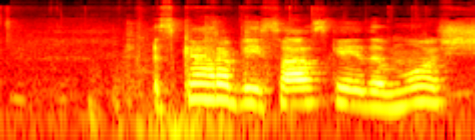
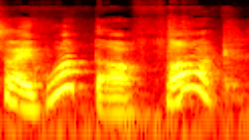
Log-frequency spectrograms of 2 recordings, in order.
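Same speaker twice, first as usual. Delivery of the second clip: normal talking voice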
